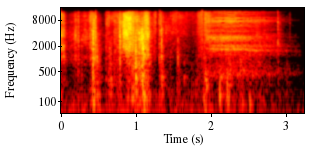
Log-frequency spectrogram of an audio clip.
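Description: Pages of a novel rustle and flip as someone looks for page 151, a few quick papery swishes followed by a longer sliding rustle as the sheets settle. No one speaks.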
